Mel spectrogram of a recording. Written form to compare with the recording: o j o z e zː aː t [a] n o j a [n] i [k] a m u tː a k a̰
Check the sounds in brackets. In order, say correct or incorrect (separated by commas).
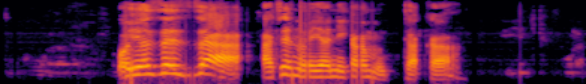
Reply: incorrect, correct, correct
